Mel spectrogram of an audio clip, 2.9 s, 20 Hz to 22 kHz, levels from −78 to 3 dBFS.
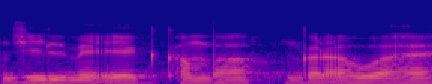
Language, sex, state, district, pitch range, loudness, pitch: Hindi, male, Uttar Pradesh, Budaun, 110-120 Hz, -36 LUFS, 115 Hz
